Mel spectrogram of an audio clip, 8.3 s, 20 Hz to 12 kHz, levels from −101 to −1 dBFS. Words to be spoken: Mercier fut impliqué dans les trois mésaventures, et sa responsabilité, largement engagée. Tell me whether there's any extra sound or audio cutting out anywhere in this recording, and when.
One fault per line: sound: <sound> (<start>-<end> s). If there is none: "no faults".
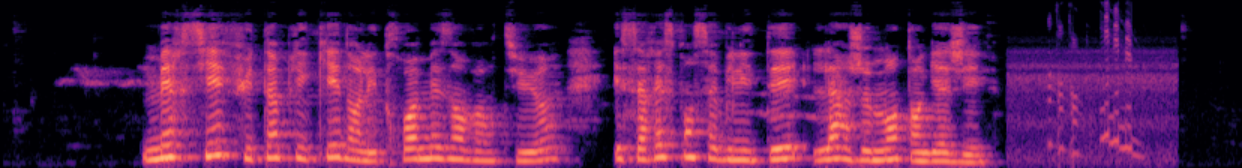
sound: chirp (7.0-7.7 s)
